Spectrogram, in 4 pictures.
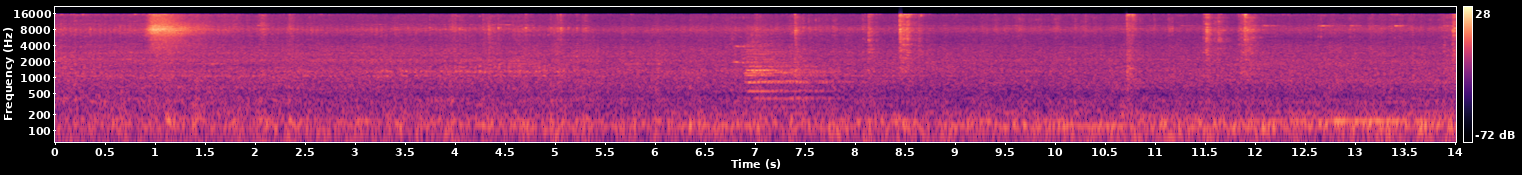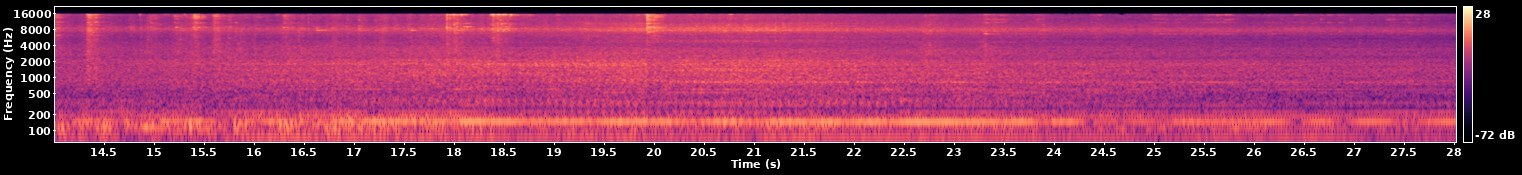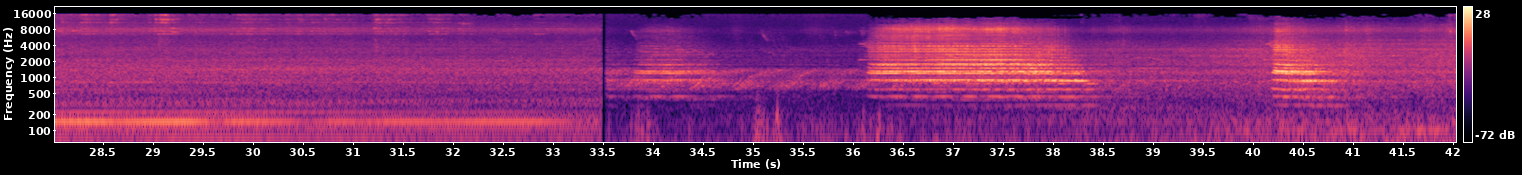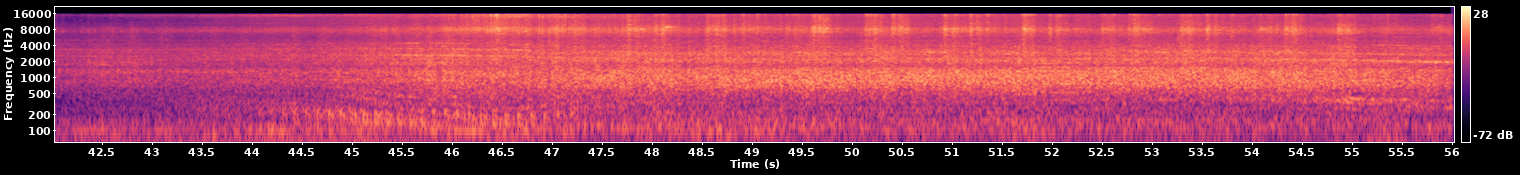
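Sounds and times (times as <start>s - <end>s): passenger train rolling past: 0.0s - 56.0s
wheel and rail noise: 0.0s - 56.0s
locomotive air horn blasts: 6.8s - 8.1s, 33.6s - 34.8s, 36.2s - 38.6s, 40.2s - 41.1s.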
